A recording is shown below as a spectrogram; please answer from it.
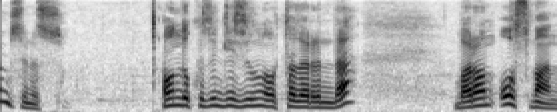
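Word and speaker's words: Haussmann: 19 yüzyılın ortalarında Baron Osman havuzman da yazılır h harfi ile ama Osmanlı okunur Paris'in şu bildiğiniz klasik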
